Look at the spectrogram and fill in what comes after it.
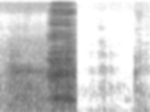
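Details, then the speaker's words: A single rough, snorting breath from a sleeping dog, then quiet and the start of another faint breath; snoring. "Sorry, I'm starting to smile because I can hear one of your beautiful dogs snoring. Oh, Pickles. Pickles. So if anyone can hear the snoring, it's that gorgeous little baby."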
